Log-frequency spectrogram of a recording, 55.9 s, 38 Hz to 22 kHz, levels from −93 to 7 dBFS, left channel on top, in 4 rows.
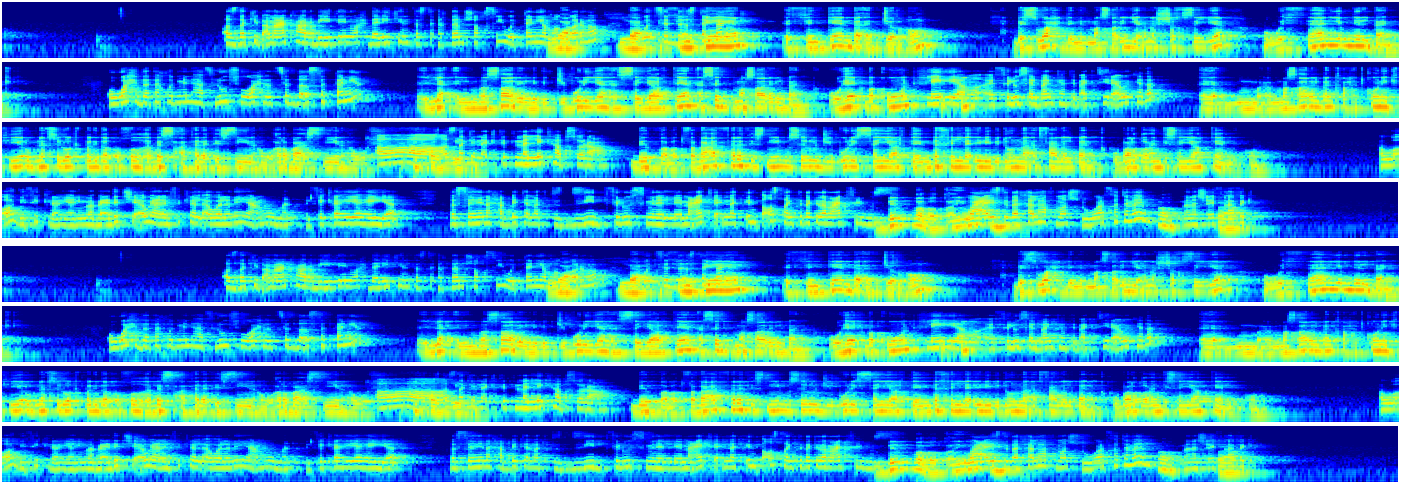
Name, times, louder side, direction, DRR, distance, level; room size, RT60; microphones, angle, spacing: voice 1, 2.2-4.2 4.5-6.0 6.4-7.3 15.0-17.6 23.2-25.5 31.7-34.0 41.7-45.9 46.4-50.7 51.5-54.4, left 3 dB, 60° left, 5 dB, 1.0 m, -30 dB
voice 2, 6.2-6.5 6.8-7.5 7.8-9.3 10.1-12.3 12.6-14.0 18.1-23.2 23.5-23.6 25.9-31.7 32.2-32.6 34.2-40.5 50.6-52.0 53.5-53.6 54.0-54.3, left 1 dB, 45° left, 2 dB, 1.5 m, -26 dB
18.5 x 14.5 x 2.5 m, 0.82 s
head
